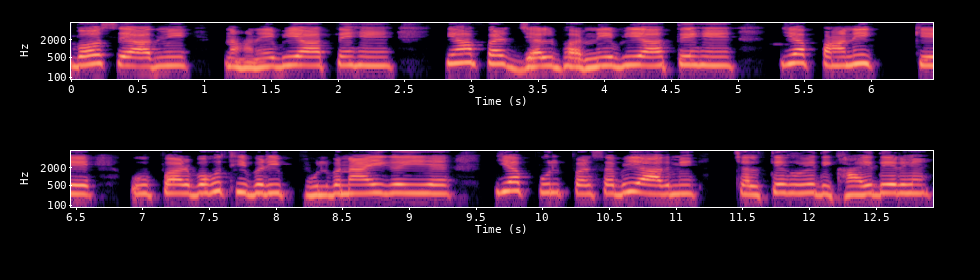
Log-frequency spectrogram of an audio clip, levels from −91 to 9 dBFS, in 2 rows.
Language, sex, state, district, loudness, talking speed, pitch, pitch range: Hindi, female, Bihar, Saran, -16 LUFS, 175 wpm, 255 Hz, 245-270 Hz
